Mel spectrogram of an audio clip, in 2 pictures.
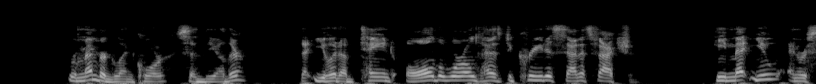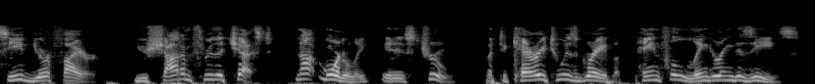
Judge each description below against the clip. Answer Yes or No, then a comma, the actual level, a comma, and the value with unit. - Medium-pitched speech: Yes, medium, 175 Hz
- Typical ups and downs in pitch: No, wide, 5.8 semitones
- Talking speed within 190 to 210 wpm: No, average, 160 wpm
